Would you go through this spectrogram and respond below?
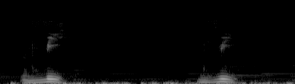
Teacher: no la hacemos pegando los labios, la hacemos mordiéndonos el labio inferior, con la hilera de dientes superiores, con los incisivos haciendo contacto con los labios inferiores.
